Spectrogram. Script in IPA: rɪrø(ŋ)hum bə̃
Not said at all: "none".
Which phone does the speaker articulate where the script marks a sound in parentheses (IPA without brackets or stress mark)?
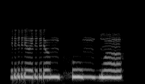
m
